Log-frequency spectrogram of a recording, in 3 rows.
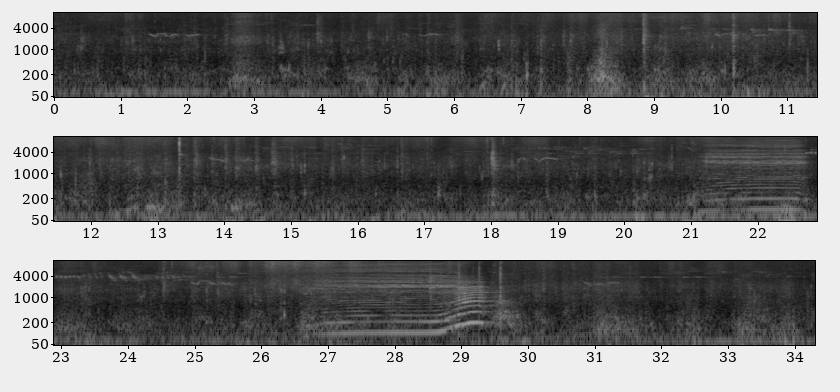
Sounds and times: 0.0s Hereford cattle continuously munch on hay bales 34.3s

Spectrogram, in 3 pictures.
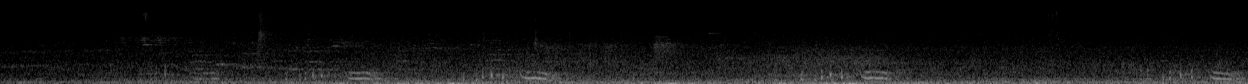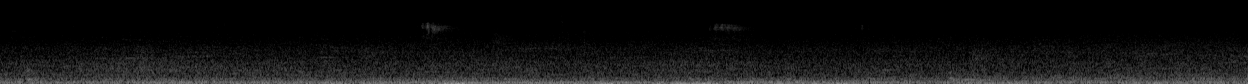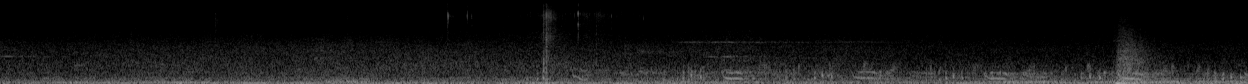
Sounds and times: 0.0s cars from the nearby street 37.4s
30.2s flock of pigeons 37.4s

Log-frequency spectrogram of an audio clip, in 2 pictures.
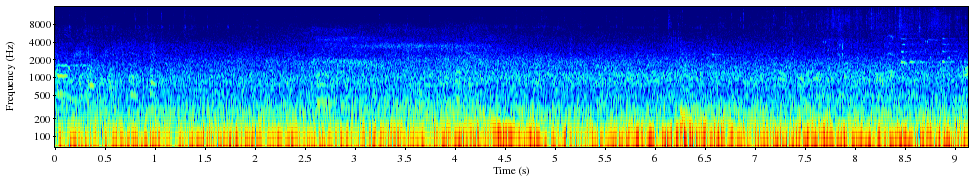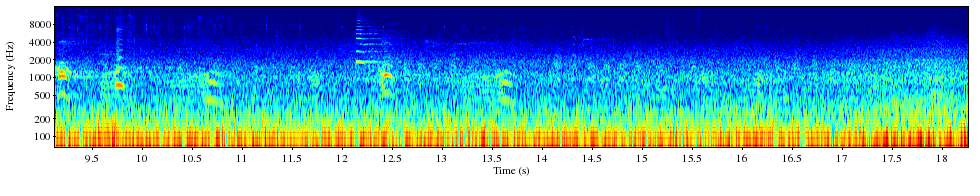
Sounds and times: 7.4s groups of canada and greylag geese take to the air 18.0s

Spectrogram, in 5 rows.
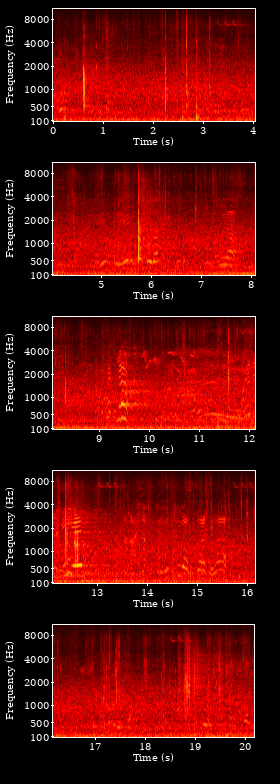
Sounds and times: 0.0s Field hockey training 20.1s

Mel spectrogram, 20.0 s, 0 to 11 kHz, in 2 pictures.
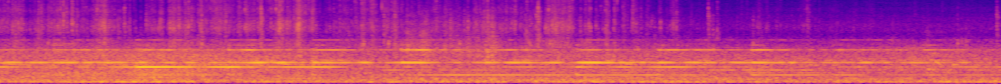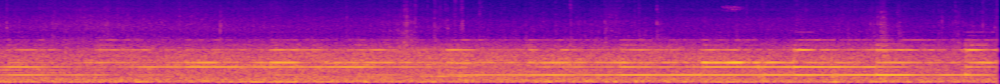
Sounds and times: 0.0s rustling leftovers from a construction site 8.8s
0.0s Distant bells 20.0s

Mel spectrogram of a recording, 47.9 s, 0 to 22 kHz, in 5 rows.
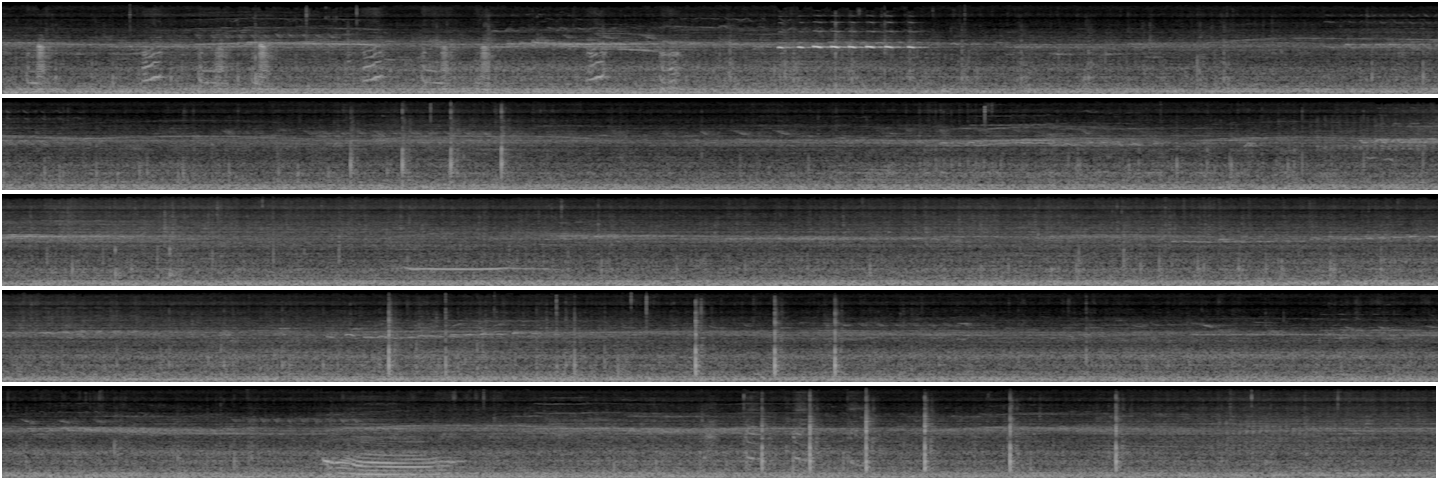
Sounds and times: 0.0s canaries 13.6s
0.0s white terns 47.8s
0.0s Laysan albatross 6.2s
21.4s Laysan albatross 23.2s
37.7s canaries 47.8s
40.4s Laysan albatross 45.8s

